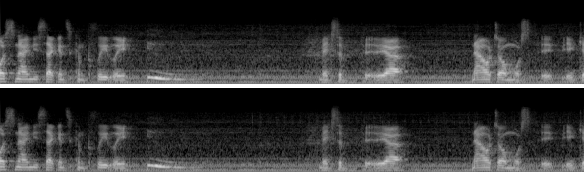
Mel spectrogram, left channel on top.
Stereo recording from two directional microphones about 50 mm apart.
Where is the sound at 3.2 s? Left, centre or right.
Centre.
